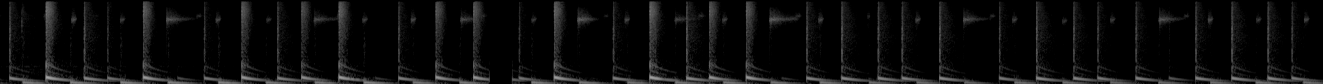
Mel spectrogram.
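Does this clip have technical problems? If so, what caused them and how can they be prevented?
Yes. The music contains a rebuffering stall from 4.89 s to 5.12 s. The sound drops to silence for about 230 ms. Then it picks up at exactly the point where it stopped. No music is skipped, but the gap adds that time to the playback. This happens when the player drains its store of downloaded audio and must wait for more data. To prevent it, use a larger playback buffer and a steadier, faster network connection.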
